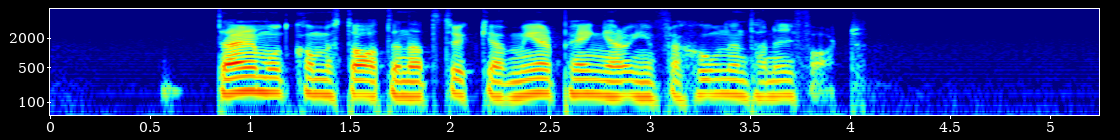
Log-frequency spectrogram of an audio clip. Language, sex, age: Swedish, male, 24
